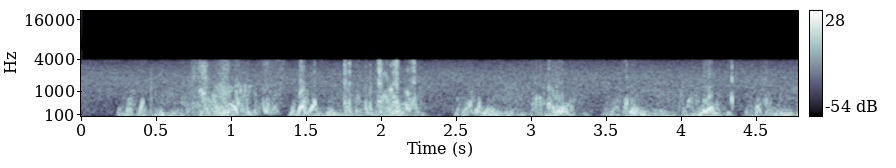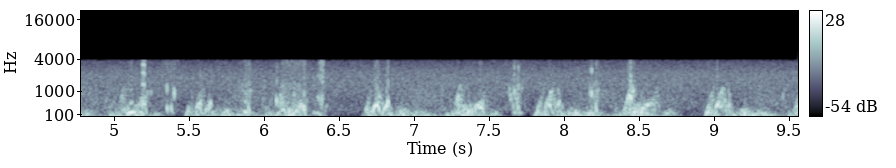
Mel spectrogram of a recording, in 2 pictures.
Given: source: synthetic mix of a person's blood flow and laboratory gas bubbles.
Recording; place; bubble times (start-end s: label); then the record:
Doppler ultrasound of blood flow; precordium
0.66-1.36 s: bubbles
1.72-2.29 s: bubbles
2.99-3.21 s: bubbles
3.60-3.68 s: bubbles
4.30-4.38 s: bubbles
4.54-4.59 s: bubbles
5.14-5.26 s: bubbles
5.32-5.44 s: bubbles
5.83-5.95 s: bubbles
6.05-6.29 s: bubbles
6.35-6.44 s: bubbles
7.61-7.75 s: bubbles
8.16-8.27 s: bubbles
From the record:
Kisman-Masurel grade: 233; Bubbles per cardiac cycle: several, 3 to 8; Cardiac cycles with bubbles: 50 to 99%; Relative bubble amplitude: loud (0.450 to 0.775); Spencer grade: 3 (all of the cardiac periods contain showers or single bubble signals, but not dominating or overriding the cardiac motion signals); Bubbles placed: only in the low amplitude regions of the cardiac cycle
